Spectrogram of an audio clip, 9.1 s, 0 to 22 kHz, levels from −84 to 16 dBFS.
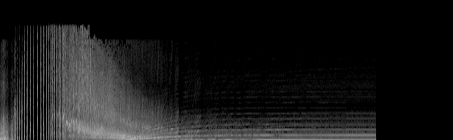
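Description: A recording of everyday sounds with lost LE Audio frames at 0.75 s, 7.05 s and 3.70–3.77 s. The first gap is 7.5 ms, which fits a single 7.5 ms LC3 frame, and the one at 7.05 s is 15 ms. At 3.70 s about 45 ms drops out, scattered over 60 ms, with the longest run around 30 ms. The decoder conceals each gap by repeating the last spectrum with randomised signs, so tonal parts blur into brief noisy smears. On a spectrogram, crisp harmonic lines give way to short vertical bands of diffuse energy. The waveform shows hissy, phase-scrambled segments instead of clean periodic shapes.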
